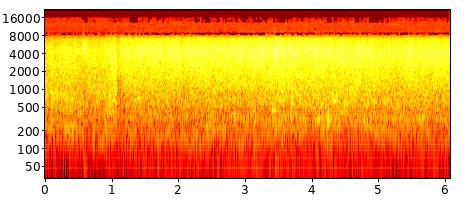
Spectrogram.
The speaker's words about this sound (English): Lawrence uses a blanket to try to stem the water pouring through the hole made by the torpedo.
